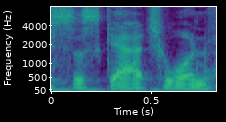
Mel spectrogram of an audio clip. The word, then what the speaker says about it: Saskatchewan: Americans say Saskatchewan funny because they put emphasis on the wrong part of the word. – Yeah. – It's Saskatchewan. Like they put it the on. Awan.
